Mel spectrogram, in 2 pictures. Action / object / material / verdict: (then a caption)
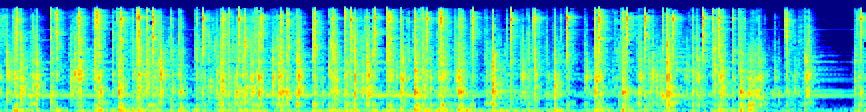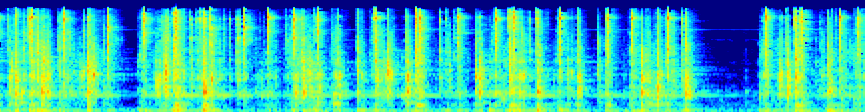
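tap / plastic mechanical keyboard with round keycaps / plastic / none. Fingertips and long acrylic nails type on a backlit, typewriter-style plastic mechanical keyboard with round plastic keycaps. Rapid, bright, clacky keystrokes with very short decay stream steadily, broken by two brief pauses around the fifth and tenth seconds.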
